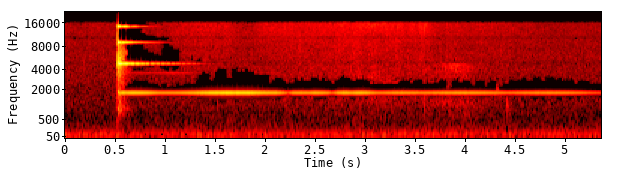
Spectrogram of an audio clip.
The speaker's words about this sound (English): And to begin this practice, just listening to the sounding of the bell.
